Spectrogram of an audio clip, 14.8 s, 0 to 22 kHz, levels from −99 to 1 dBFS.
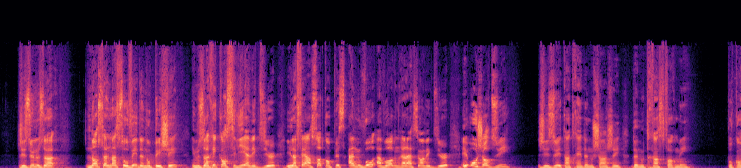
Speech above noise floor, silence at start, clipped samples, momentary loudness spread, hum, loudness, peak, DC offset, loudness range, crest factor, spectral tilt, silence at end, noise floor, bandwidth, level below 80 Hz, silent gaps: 54 dB; 0.4 s; under 0.1%; 9 LU; none; -15 LUFS; 0 dBFS; under 0.1%; 5 LU; 16 dB; -4.5 dB/octave; 0 s; -69 dBFS; 17 kHz; -62 dBFS; none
